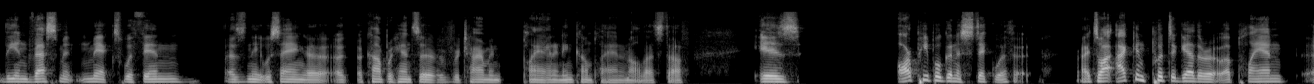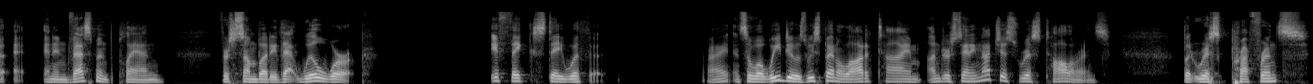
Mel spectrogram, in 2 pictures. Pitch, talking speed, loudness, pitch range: 125 Hz, 165 wpm, -24 LUFS, 115-135 Hz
